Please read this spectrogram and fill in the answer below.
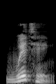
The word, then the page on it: witting: British English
